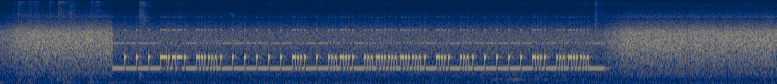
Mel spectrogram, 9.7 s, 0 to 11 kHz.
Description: RTTY (50 baud, 450 Hz shift), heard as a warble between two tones, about 860 Hz centre, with the noise inside a subway train. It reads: RYRYRYRYRYRYRYRY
